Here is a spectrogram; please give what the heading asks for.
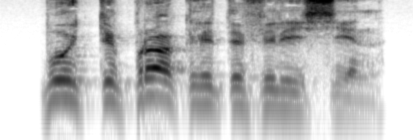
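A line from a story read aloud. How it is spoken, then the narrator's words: Growl. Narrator (Russian): зарычал бывший жрец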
